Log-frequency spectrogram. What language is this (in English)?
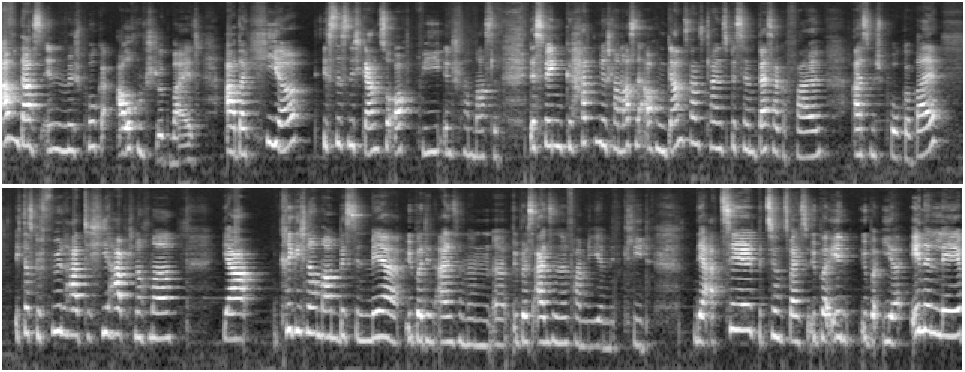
German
